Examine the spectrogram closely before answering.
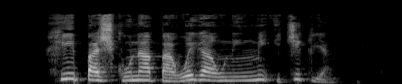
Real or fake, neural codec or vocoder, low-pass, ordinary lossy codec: real; none; 10.8 kHz; AAC, 48 kbps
